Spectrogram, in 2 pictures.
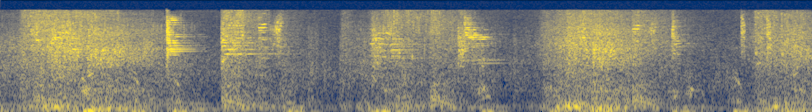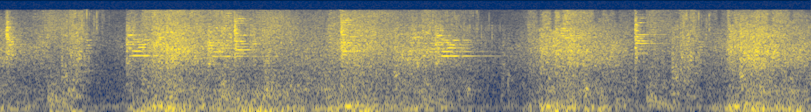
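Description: Fantasy game combat effects whoosh and clash.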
